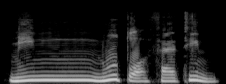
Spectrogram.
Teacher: হ্যাঁ, গুন্না আমরা স্বাভাবিকভাবে আমরা এই নুনটাকে বাদ দিব, দিয়ে পরের নুনে চলে যাব। তো এটাকে মিলিয়ে পড়া। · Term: ইদগামের গুন্না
